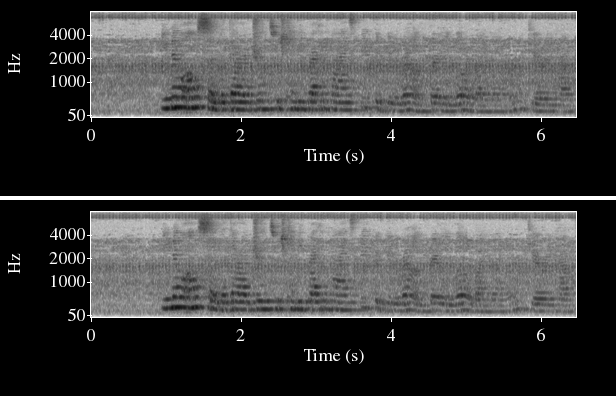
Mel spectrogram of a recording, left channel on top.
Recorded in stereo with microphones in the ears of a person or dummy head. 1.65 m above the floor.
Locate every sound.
0.9 s a woman speaking: 50° left (ahead or behind), 0.7 m; by 3.5 s centre (ahead or behind), 2 m
3.6 s a woman speaking: 70° right (ahead or behind), 1.2 m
